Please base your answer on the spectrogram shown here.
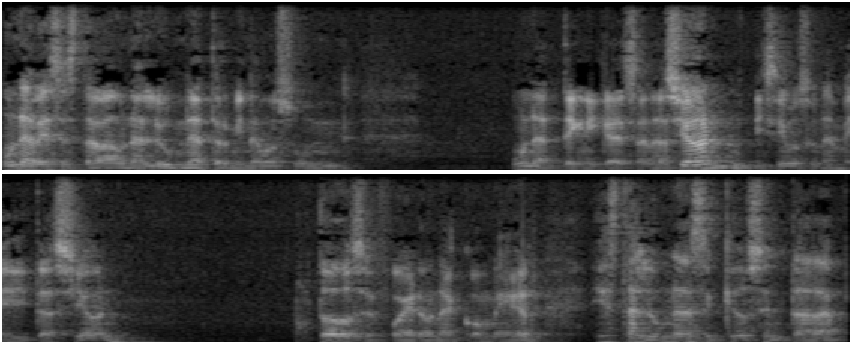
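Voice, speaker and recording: A man, a spiritual teacher calmly explaining and answering viewer comments. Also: on the low side, echoey room. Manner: calm, explanatory, with many fillers.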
